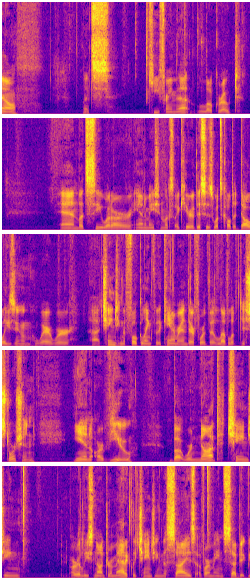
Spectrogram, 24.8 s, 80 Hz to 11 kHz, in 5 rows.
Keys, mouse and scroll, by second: 1.9-2.9 scroll down 7, 2.9 i, 4.7-5.7 scroll up 8, 5.7-6.6 scroll up 1, 6.6-6.9 scroll down 3, 7.4-8.2 scroll up 3.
